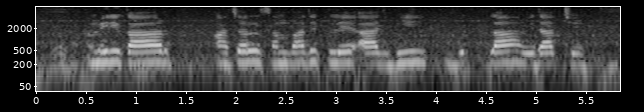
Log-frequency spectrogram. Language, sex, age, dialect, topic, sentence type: Magahi, female, 60-100, Northeastern/Surjapuri, banking, statement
